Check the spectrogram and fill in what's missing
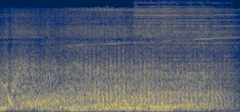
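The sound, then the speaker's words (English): A film helicopter's steady, loud turbine whine and rotor roar fills the whole stretch, dense and continuous, easing off slightly at the very end with no voices. “Have you figured out what that helicopter sounds like yet? What the turbo sounds like?”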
